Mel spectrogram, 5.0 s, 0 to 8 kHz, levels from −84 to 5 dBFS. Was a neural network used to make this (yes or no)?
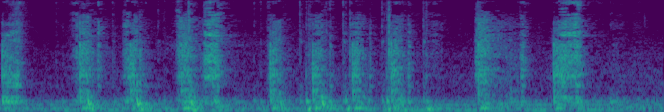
no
